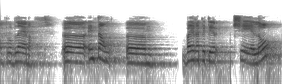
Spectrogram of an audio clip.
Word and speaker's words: cielo: Agora aqui tem algumas palavras que podem ser escritas com C-I-E, por exemplo, cielo, céu, cielo, se escreve C-I-E-L-O, mas se pronuncia mesmo che. Não tem diferença de pronúncia entre C-E, C-E e C-I-E.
